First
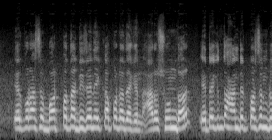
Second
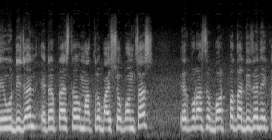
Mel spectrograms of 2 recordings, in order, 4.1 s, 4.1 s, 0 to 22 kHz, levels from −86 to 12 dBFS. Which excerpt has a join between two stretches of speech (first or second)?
first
